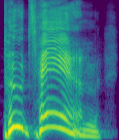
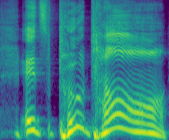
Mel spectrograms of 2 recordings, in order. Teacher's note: Putain in French is pronounced roughly like pouton with the N nasalized. So it's more like puta.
